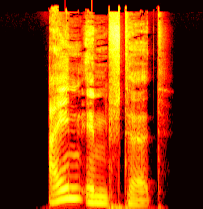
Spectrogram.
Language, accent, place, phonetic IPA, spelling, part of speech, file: German, Germany, Berlin, [ˈaɪ̯nˌʔɪmp͡ftət], einimpftet, verb, De-einimpftet.ogg
- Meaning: inflection of einimpfen: 1. second-person plural dependent preterite 2. second-person plural dependent subjunctive II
